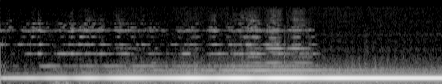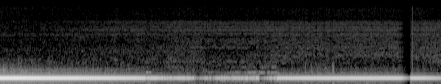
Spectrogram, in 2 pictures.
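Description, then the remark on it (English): A singing bowl, used with clients to bring them into deeper relaxation, is struck once and rings with a steady, pure mid-pitched hum, its brighter overtones fading early while the main tone sustains for many seconds with a slight waver. “I do have the bowl.”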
